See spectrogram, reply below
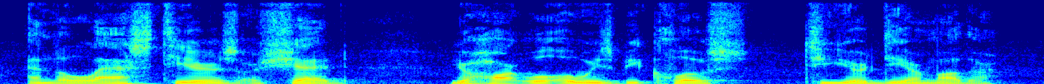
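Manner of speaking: normal talking voice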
